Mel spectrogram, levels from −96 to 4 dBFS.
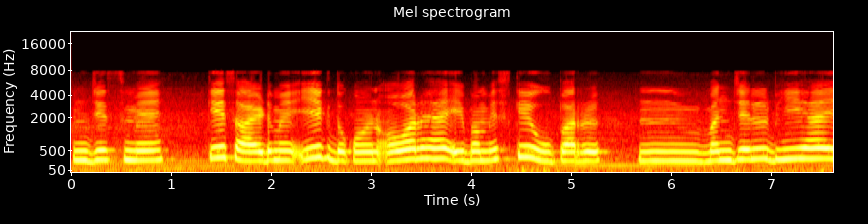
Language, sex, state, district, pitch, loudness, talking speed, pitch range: Hindi, female, Bihar, Gaya, 255 Hz, -12 LUFS, 120 wpm, 240-280 Hz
